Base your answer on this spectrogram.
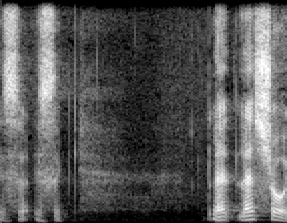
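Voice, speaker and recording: On a very clean recording with a silent background, a man with a non-native accent speaks in a bright, sharp tone. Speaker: drumming tutorial youtuber. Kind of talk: tutorial. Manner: halting, with many fillers.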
